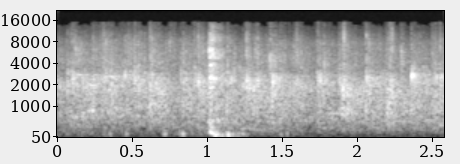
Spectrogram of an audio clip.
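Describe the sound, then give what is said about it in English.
A crowd claps hands for the Lord after a divine healing prayer, a steady, dense wash of many hands clapping at an even level with no pauses, a slightly louder swell near the middle, and no voices rising above it. “Let's clap hands for the Lord.”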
